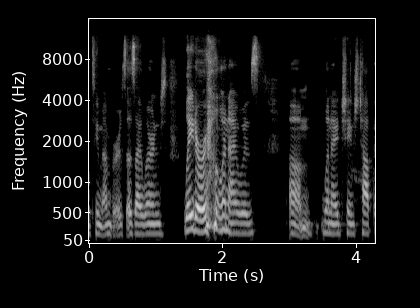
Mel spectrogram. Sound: chuckles

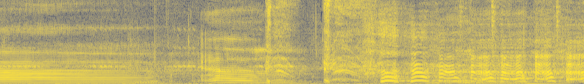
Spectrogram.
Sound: crickets chirping; laughs

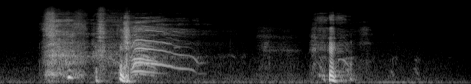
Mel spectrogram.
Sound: laugh

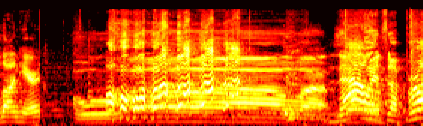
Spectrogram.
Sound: laugh

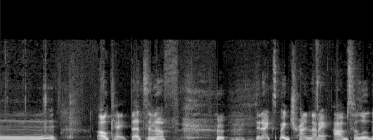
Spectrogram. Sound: lips smacking; laughs

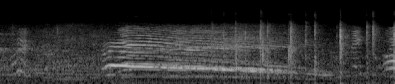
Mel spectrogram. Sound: claps

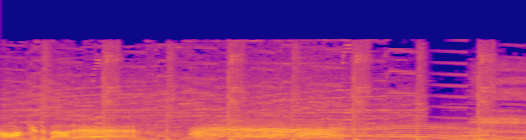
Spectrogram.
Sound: cheers

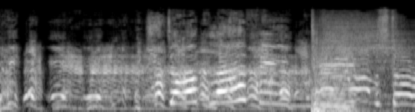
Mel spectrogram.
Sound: laughter

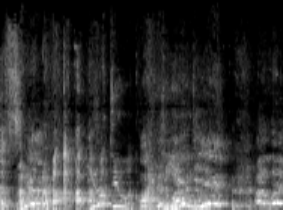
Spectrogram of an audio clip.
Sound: laughter

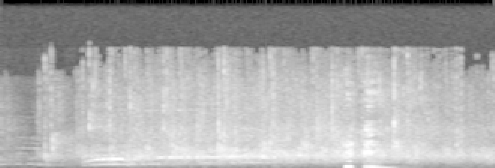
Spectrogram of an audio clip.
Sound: applause

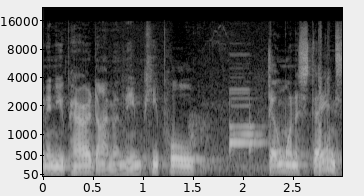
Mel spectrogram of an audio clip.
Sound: beep

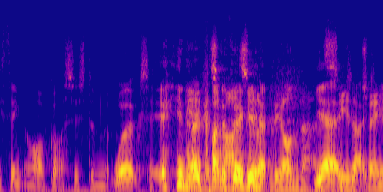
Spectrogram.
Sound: chuckles

